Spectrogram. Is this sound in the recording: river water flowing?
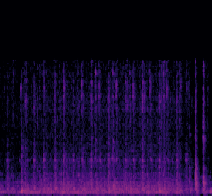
no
